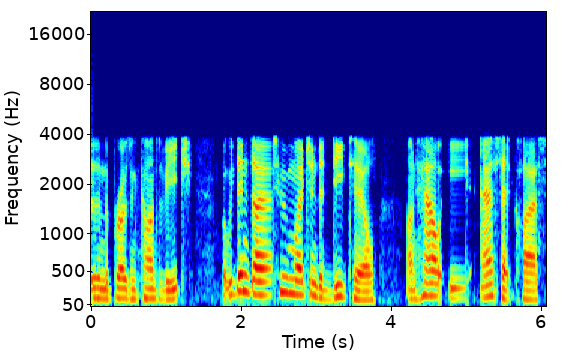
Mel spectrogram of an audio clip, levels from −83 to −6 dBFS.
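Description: Throughout, the speech is capped below 4 kHz and sounds rough and synthetic, the mark of the iLBC codec, consistent with its 13.33 kbps, 30 ms frame mode. At 2.25–2.41 s, after "each but we didn't", and 4.8–4.99 s, after "into detail on how", a held buzzy vowel fills 150 ms and then 180 ms. These are lost iLBC frames, which the decoder patched by repeating the last pitch cycle with noise.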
